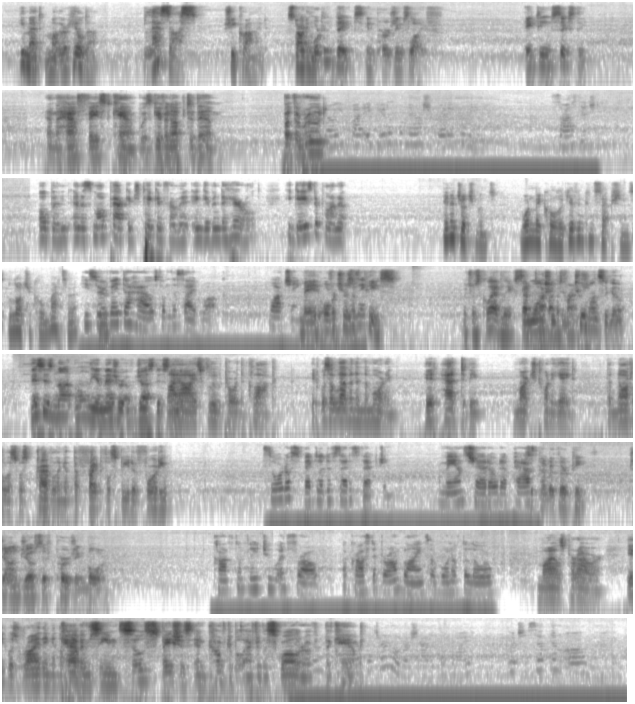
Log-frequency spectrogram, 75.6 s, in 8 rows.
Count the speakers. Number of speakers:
10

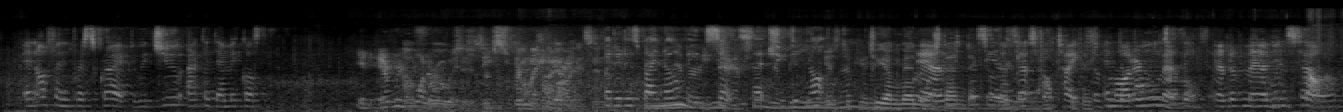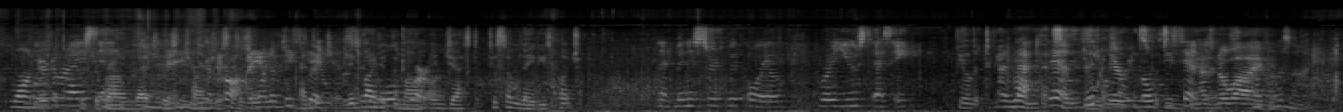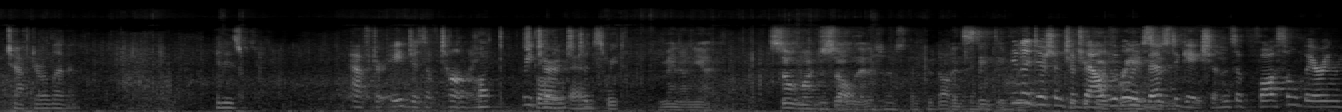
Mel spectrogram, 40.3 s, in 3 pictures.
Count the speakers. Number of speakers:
9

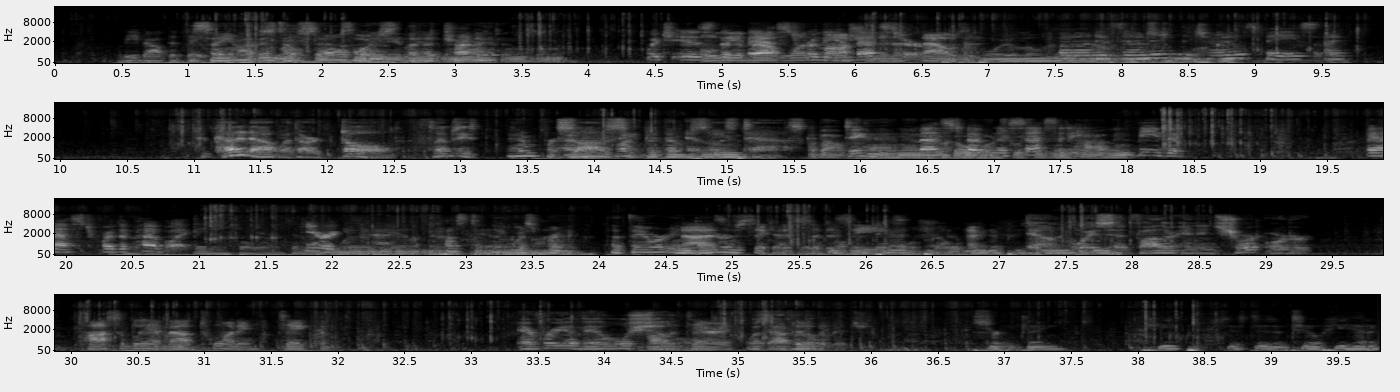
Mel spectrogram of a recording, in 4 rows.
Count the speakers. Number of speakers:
8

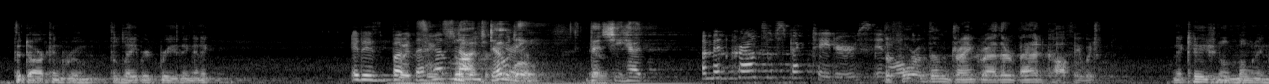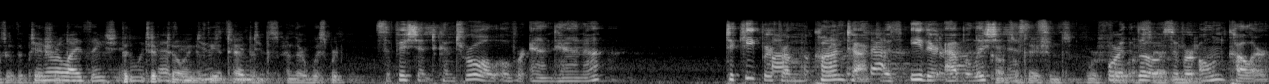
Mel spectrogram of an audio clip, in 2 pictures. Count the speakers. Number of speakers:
6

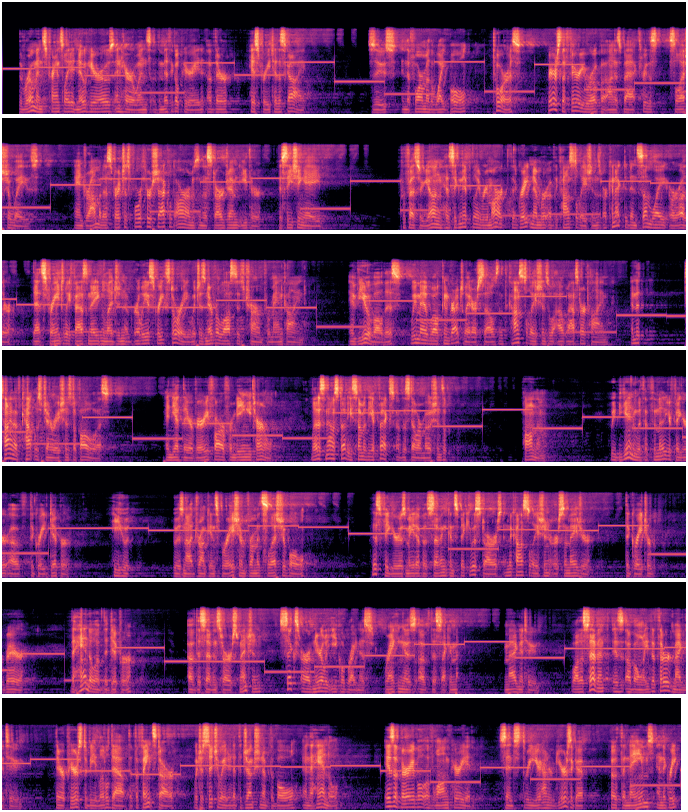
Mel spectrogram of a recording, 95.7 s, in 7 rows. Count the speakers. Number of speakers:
1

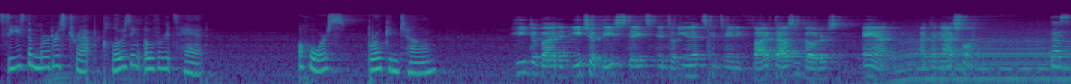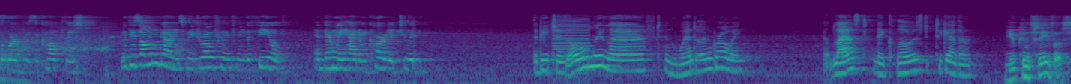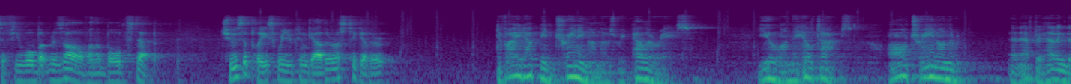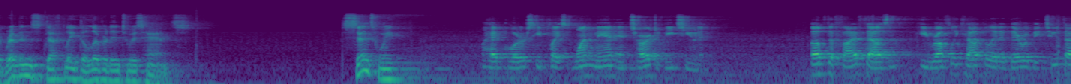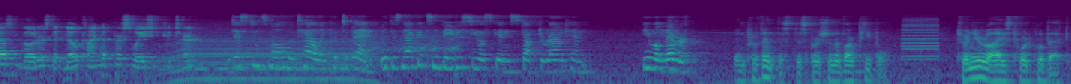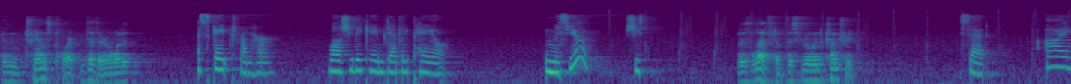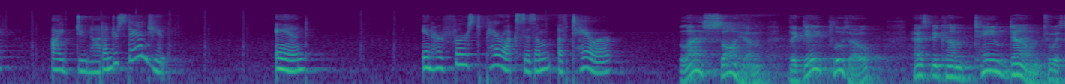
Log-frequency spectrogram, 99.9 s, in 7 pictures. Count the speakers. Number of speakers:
7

